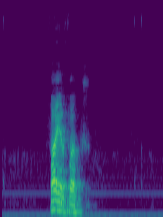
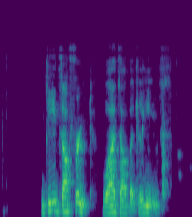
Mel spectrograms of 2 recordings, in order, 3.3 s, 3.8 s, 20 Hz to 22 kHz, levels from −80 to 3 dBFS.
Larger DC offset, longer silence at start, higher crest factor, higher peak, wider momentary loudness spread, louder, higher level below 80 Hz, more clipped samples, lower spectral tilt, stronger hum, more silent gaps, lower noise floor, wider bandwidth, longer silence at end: neither; first, 1 s vs 0.8 s; about the same, 22 dB vs 20 dB; about the same, -4 dBFS vs -2 dBFS; about the same, 18 LU vs 16 LU; about the same, -20 LUFS vs -21 LUFS; first, -58 dBFS vs -64 dBFS; neither; first, -8.5 dB/octave vs -6.5 dB/octave; neither; neither; second, -56 dBFS vs -84 dBFS; first, 16 kHz vs 9.6 kHz; first, 1.6 s vs 0.5 s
